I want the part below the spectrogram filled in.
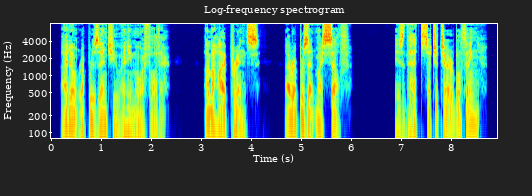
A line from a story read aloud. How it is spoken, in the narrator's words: sighed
